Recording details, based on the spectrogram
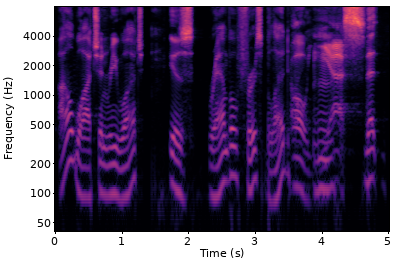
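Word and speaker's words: Rimbaud: it's our imba ud in that pronunciation in France French is Rambo and I'm wondering whether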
